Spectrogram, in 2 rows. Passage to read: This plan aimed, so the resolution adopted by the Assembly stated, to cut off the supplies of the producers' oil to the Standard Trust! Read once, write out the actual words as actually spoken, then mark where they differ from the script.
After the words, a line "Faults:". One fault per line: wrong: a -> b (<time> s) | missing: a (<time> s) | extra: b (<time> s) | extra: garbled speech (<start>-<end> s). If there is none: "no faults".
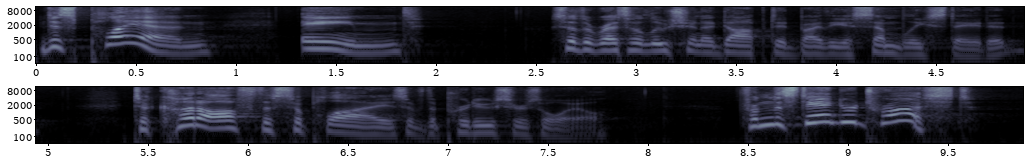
This plan aimed, so the resolution adopted by the Assembly stated, to cut off the supplies of the producers' oil from the Standard Trust!
Faults:
wrong: to -> from (8.4 s)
